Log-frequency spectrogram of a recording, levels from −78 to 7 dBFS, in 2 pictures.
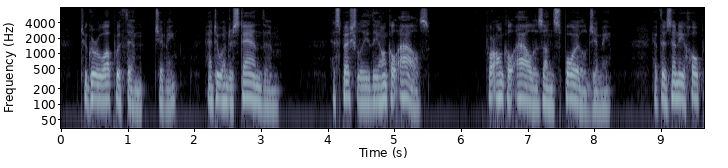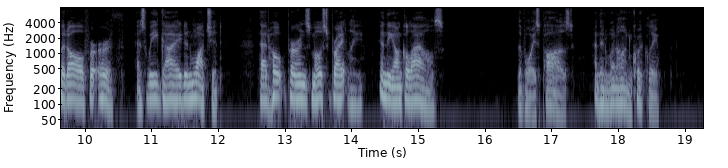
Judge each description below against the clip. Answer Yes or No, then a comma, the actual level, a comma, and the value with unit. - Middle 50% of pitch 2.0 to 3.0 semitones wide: No, average, 3.8 semitones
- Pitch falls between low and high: No, low, 115 Hz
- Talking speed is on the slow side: No, average, 155 wpm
